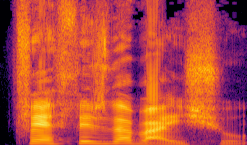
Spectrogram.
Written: Feces de Abaixo

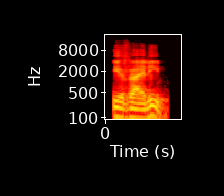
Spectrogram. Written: israelí

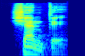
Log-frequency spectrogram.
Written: xente

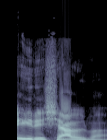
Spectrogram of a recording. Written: Eirexalba

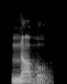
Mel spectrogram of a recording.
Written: novo

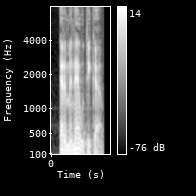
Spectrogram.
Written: hermenéutica

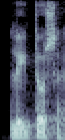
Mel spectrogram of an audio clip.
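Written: leitoso

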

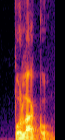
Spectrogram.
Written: polaco

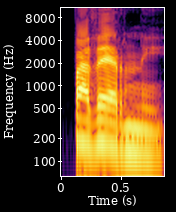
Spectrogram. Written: Paderne

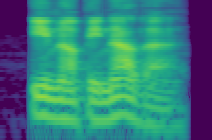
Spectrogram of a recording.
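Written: inopinado

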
